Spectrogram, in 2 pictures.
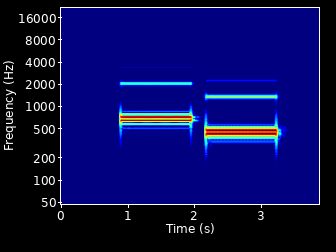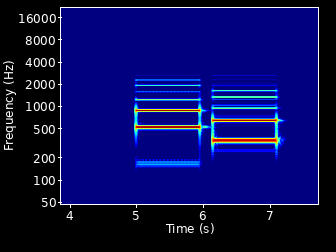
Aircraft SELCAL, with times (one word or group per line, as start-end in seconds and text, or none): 0.9-3.2 HJ-DE
5.0-7.1 FL-BH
